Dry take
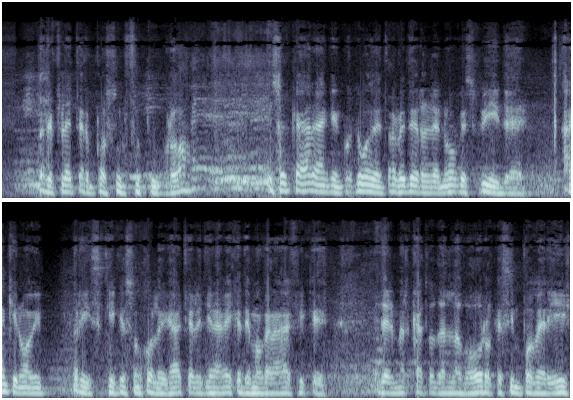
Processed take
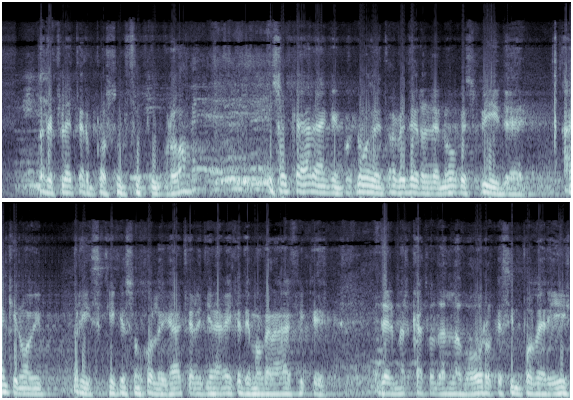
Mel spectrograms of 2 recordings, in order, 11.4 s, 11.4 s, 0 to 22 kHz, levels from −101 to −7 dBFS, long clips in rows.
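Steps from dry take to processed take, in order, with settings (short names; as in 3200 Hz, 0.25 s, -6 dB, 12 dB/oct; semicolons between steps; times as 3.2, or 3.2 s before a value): frequency shift -15 Hz; wavefolder -14.5 dBFS; on a send: multi-head echo 66 ms, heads second and third, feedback 62%, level -19.5 dB; on the sum: attack slew limiter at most 560 dB/s; gain +4 dB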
